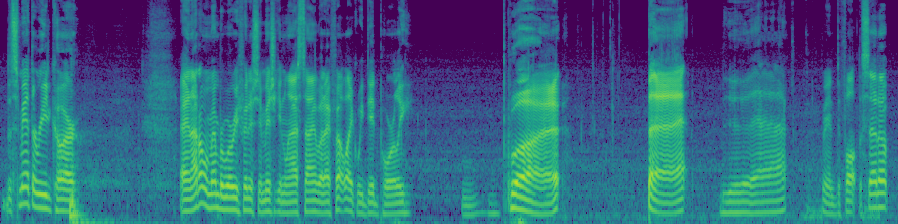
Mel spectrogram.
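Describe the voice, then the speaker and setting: A man's voice: medium pitch, unhurried, long pauses, a bit bright, clean tone. A man in his twenties doing casual, foul-mouthed live commentary while streaming a racing game, bantering jokily with viewers.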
